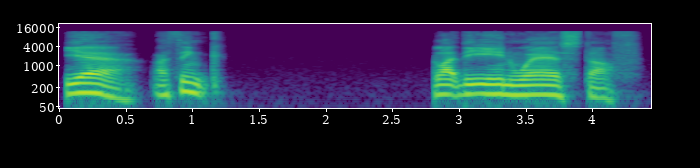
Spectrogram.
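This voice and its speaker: Slow-speaking male podcast host. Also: mid-range voice, darkish tone, smooth. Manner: measured, with frequent murmured agreement. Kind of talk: podcast conversation.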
